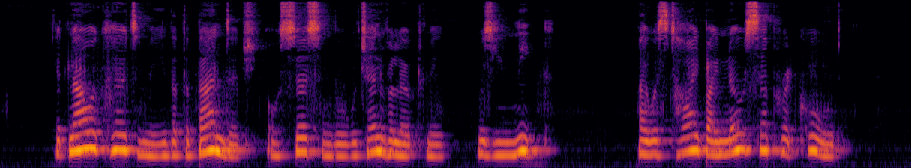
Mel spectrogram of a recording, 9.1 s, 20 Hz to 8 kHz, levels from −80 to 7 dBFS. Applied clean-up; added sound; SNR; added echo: neural separator model SepFormer DNS4.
